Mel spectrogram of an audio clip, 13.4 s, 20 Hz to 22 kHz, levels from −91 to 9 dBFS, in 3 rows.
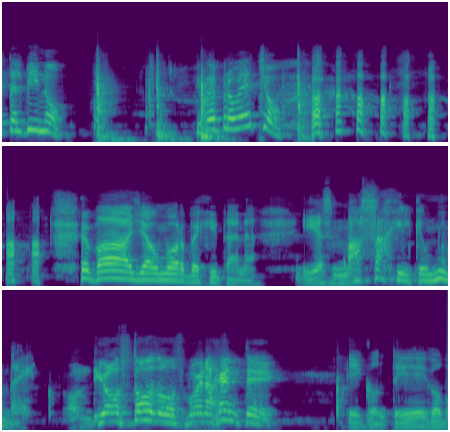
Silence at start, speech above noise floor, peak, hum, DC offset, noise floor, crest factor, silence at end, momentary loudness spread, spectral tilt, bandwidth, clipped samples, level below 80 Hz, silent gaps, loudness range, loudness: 0 s; 32 dB; -4 dBFS; none; under 0.1%; -56 dBFS; 20 dB; 0 s; 16 LU; -6 dB/octave; 8 kHz; under 0.1%; -54 dBFS; none; 4 LU; -23 LUFS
